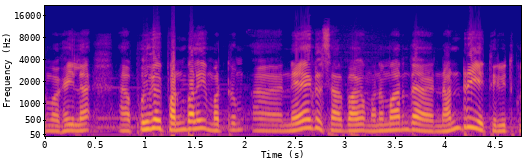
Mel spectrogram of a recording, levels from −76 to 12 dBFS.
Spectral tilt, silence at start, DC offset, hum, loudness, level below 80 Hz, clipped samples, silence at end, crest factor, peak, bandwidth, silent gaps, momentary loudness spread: -5.5 dB/octave; 0 s; under 0.1%; none; -11 LUFS; -38 dBFS; 1%; 0 s; 12 dB; 0 dBFS; 13 kHz; none; 10 LU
